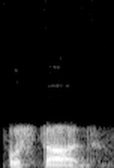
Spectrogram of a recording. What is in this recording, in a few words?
teacher, punjabi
